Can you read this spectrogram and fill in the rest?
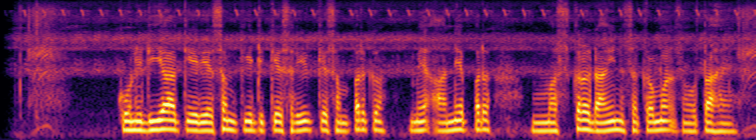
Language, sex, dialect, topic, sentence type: Hindi, male, Marwari Dhudhari, agriculture, statement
